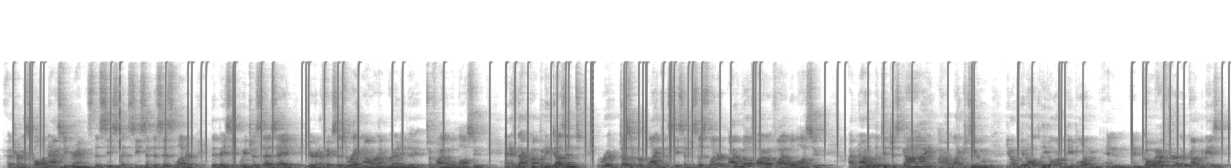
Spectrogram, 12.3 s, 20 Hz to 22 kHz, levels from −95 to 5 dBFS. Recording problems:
off-mic speech; far
wrong speed, natural pitch; too fast; 1.8 times normal speed
room echo; slight; dies away in 0.5 s
crackle, like an old record; loud; 7 dB below the speech

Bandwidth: 14 kHz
